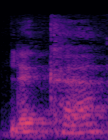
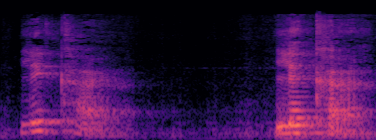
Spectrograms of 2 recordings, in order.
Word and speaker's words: liquor: Por ejemplo, en la palabra check, esto es spelling de UK, o en la palabra liquor, si hablamos en inglés de UK, liquor, o liquor, si hablamos en inglés de US.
